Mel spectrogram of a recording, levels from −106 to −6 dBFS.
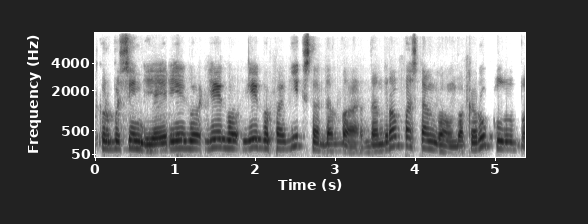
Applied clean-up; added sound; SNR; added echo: neural mask model DeepFilterNet 3.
